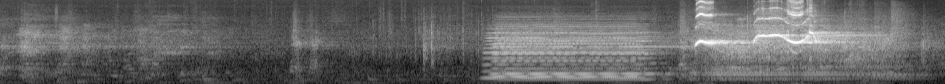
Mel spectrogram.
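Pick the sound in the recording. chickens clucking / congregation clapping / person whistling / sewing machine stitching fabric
person whistling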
